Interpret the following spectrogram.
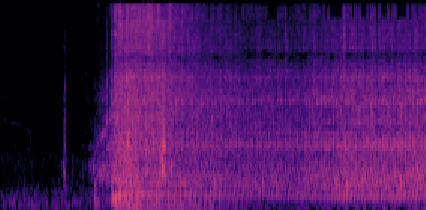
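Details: Jonsered two-stroke string trimmer, hot, after a slight carburetor fuel adjustment: quiet at first, then it catches and holds a steady high rev with no bogging or surging; normal running.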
